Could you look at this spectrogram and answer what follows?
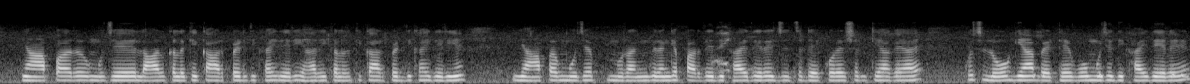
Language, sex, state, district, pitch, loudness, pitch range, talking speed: Hindi, female, Bihar, Darbhanga, 185 Hz, -14 LUFS, 185-190 Hz, 210 wpm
